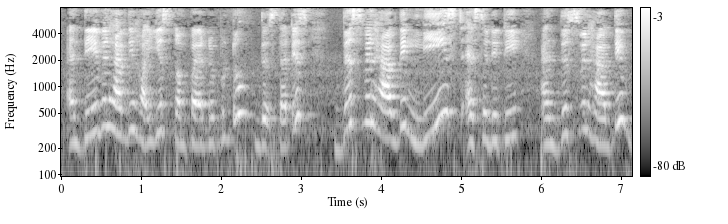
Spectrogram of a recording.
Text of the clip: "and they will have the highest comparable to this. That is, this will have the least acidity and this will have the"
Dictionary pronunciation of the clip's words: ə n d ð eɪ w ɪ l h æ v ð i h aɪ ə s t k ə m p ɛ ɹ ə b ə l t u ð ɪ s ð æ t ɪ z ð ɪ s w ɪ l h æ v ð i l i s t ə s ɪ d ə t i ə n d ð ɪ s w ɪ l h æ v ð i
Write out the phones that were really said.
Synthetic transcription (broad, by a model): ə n d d eɪ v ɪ l h æ v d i h aɪ ə s t k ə m p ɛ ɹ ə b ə l t u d ɪ s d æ t ɪ z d ɪ s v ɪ l h æ v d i l i s t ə s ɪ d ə t i ə n d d ɪ s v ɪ l h æ v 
